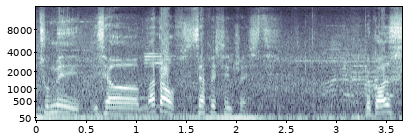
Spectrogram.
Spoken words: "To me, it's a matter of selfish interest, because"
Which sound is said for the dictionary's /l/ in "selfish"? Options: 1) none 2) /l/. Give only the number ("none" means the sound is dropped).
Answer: 1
